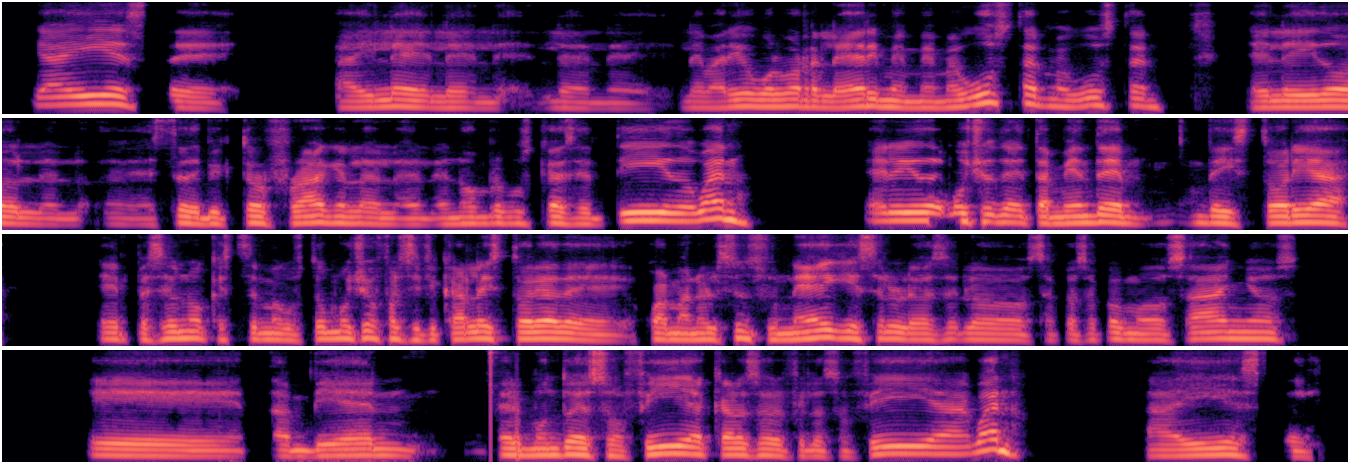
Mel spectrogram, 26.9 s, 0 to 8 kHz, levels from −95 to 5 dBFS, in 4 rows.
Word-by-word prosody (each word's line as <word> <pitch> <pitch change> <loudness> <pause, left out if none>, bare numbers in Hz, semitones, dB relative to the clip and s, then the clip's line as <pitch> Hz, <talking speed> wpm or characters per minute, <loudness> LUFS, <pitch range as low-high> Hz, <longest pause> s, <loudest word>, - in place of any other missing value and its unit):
Y 165 - -10
ahí, 180 +3 +2
este, 125 - -4 0.5
ahí 120 +1 -6
le 135 -2 0
le 115 -1 -6
le 105 -2 -16
le 110 -1 -12
le 100 -2 -18
le 120 0 -13
varío, 115 +4 -4
y - - +1
le 135 - -1
vuelvo 135 +1 +1
a - - +3
releer 130 +1 +1
y - - 0
me 130 -2 -1
me 115 0 -4
me 120 - -5
gusta, 195 +3 +1
me 140 -4 -6
gustan, 150 -1 -5 0.4
he 120 0 -5
leído 130 +1 +3
el 115 -2 -5
el 105 -1 -11
e 105 -2 -16
este 130 +6 -2
de 120 - +2
Viktor 120 +3 0
Frankl, 130 +1 +1
el 110 -2 -4
el 105 0 -8
El 110 +1 -5
Hombre 120 +1 -3
En - - -6
Busca 120 +2 -4
de 120 - 0
Sentido, 165 +10 +4
bueno, 190 - +4 0.5
he - - -5
leído 175 0 +6
de 160 - +3
muchos 160 -2 0
de 140 -2 +1
también 130 +1 +2
de 135 -6 +3 0.2
de 130 -1 0
historia, 130 +1 +3 0.4
empecé 125 +1 -2
uno 140 -1 0
que 110 - -10
este 125 +3 -5
me 120 0 -1
gustó 115 +3 -3
mucho, 135 +2 0
Falsificar 125 0 -3
la 135 - +3
historia 135 +1 +5
de 110 -5 -1
Juan 120 -2 -1
Manuel 120 0 -1
Zunzunegui, 140 +3 +1
ese 135 +2 -1
lo 120 -3 0
eso 115 +2 -7
lo 115 -3 -3
sacó 105 +3 -10
hace 115 +2 -10
como 120 -1 -3
2 110 +1 -4
años, 135 0 -1 0.6
y 115 -4 0
también 115 +1 -1 0.4
El 130 -1 +1
Mundo 125 +2 +2
de 130 - +5
Sofía, 140 +7 +3
que 130 - -4
habla 130 -1 +2
sobre 120 -2 -1
filosofía, 145 +9 0
bueno, 205 -2 +4 0.6
ahí, 120 +3 0
este, 105 -5 -6
125 Hz, 190 wpm, -23 LUFS, 115-135 Hz, 0.6 s, leído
